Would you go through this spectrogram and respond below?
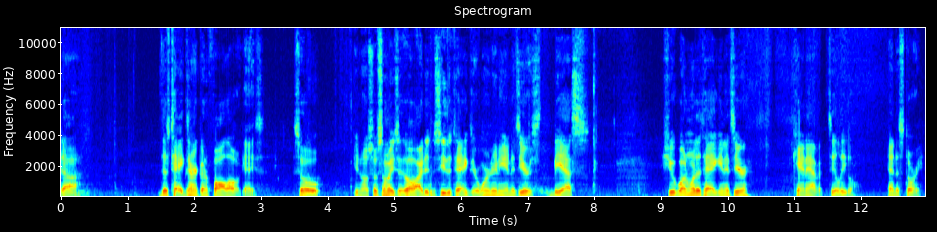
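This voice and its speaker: A man hosting a radio show, talking in an emphatic, opinionated, casual way and leaning on "you know" and "guess what". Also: fairly low pitch. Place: radio studio.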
